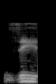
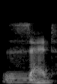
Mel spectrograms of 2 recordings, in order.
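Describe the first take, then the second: First: The letter name is said the American way. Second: The letter name is said the British way. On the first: "Z is the American name for this letter" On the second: "in British English, it is called Z"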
